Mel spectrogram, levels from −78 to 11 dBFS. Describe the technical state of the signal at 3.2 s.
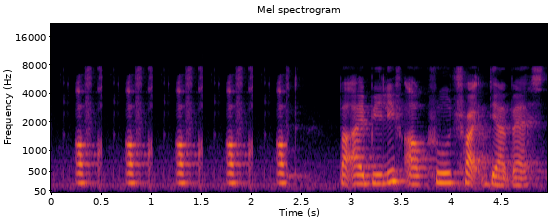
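At 3.2 s the speech signal is intact, with no audible technical fault at that point.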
